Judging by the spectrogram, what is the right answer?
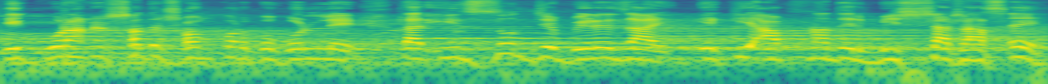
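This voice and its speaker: A man preaching a waz sermon in rhymed, chanted lines that build to shouts, calling on the crowd to answer him. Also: high voice, normal speed, roomy sound, in a large hall.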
